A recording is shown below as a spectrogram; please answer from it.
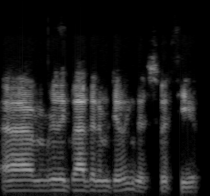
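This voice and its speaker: A man's voice: deep voice, little pitch movement, a little fast, no room sound, phone-quality sound. A man in his thirties from Hong Kong, co-hosting a casual podcast chat in a rambling, hesitant, thoughtful way. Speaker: podcast co-host.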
